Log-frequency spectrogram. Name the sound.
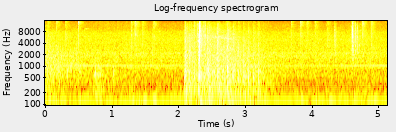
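sniper rifle shots in the video game Apex Legends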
